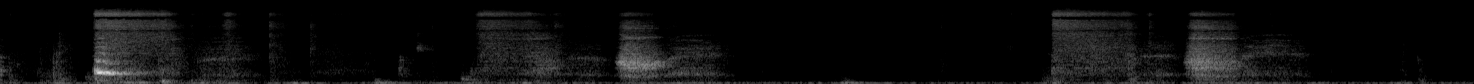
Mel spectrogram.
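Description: A man breathing hard through a heavy, near-maximal dumbbell flat bench press, with about five forceful breaths blown out between reps. The loudest comes about a second in.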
